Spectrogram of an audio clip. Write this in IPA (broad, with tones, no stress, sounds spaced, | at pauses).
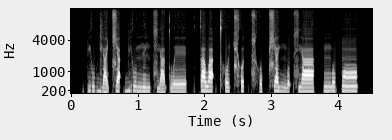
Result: p j u˧ ɡ j a˨˩ t͡ɕ a˦ ʔ b j u˥˧ n̪ ĩ˧ n t͡s j a˨˩ t̪ w e˧ | t̪ a˦ w a˦ ʔ t̪ʰ o˧ t͡ɕʰ o˦ t̚ t͡sʰ o˨ p̚ ɕ a˥˧ j ŋ o˨ ʔ s j a˦ | ŋ o˧ p ɔ̃˦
